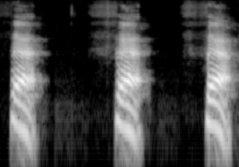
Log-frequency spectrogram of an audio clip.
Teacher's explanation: নিচের ঠোটকে ঠোটকে কামড়ে ধরে আবার ছেড়ে দিতে হবে বাতাস বের করতে হবে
